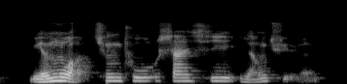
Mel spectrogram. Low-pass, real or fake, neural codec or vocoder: 7.2 kHz; fake; codec, 44.1 kHz, 2.6 kbps, SNAC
